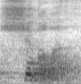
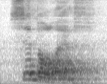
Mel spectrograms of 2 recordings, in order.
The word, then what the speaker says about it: shibboleth: not then they would say the word shibboleth and the man said sibboleth for he could not pronounce it correctly then that was the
